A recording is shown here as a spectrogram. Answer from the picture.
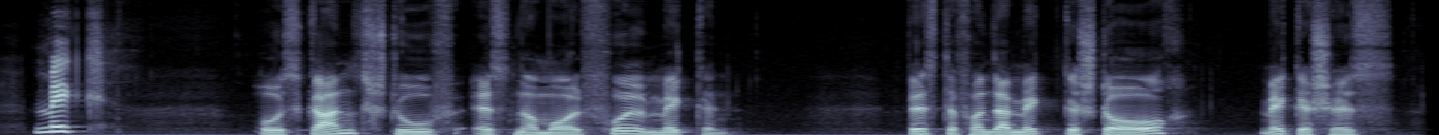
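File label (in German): "megk", wittlicher woerterbuch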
